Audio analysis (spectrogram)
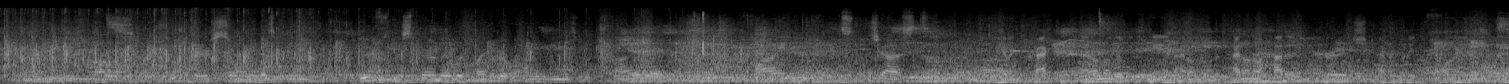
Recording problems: murmuring crowd; very loud; throughout; 4 dB above the speech
wind noise on the microphone; occasional gusts; 20 dB below the speech

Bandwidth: 14.5 kHz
